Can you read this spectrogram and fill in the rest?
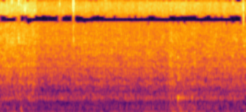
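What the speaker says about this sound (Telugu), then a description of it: "వీటన్నిటిని వేయించుకోవాలి" Vegetable pieces for grandma-style sambar frying in a pan, a steady soft sizzle with a couple of faint stirring knocks, no one speaking.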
